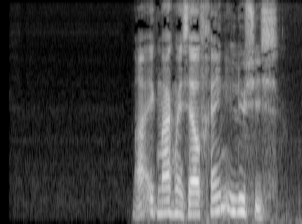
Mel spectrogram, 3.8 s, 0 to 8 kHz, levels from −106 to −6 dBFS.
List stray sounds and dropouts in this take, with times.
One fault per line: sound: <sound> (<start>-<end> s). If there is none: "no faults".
no faults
